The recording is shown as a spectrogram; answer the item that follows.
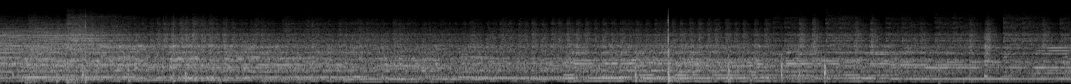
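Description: Live band music in a slow passage: electric guitar, piano and double bass holding long notes, with a few light drum hits near the end.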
